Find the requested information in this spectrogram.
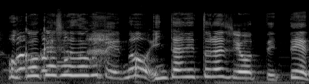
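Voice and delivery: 笑い泣き. Real, not acted.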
